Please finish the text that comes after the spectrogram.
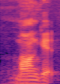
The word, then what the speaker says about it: Mangat: Your director of state parks, is it Mangat? Yeah, Lisa Monget. And how do you say it? Monget. Monget. Okay.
